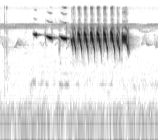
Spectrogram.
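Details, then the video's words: Lined seedeater singing the Miro style song 'na baixa': four clear whistled notes stepping slightly downward, then a rapid run of about ten buzzy, rasping notes, all on a quiet background. "Bigodinho de Miro cantando na baixa!"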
